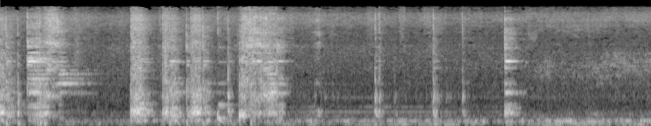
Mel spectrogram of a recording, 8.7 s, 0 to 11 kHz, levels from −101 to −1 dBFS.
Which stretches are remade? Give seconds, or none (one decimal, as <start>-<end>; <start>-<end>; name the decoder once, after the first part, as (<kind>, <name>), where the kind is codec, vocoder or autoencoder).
6.0-6.5 (vocoder, BigVGAN v2); 7.1-7.7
